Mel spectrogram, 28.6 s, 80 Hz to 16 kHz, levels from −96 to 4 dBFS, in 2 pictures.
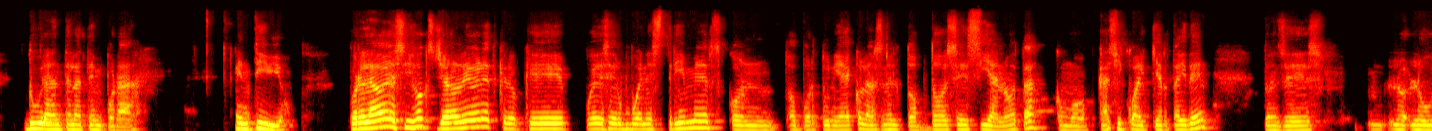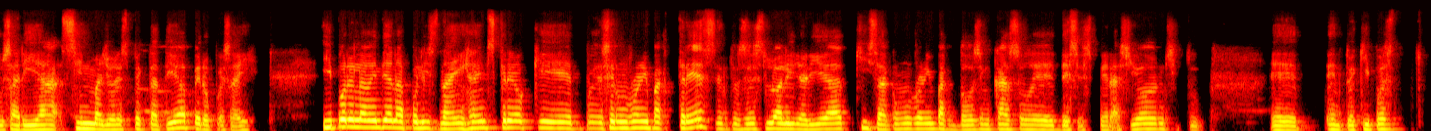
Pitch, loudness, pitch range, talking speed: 145 Hz, -22 LUFS, 130-170 Hz, 170 wpm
